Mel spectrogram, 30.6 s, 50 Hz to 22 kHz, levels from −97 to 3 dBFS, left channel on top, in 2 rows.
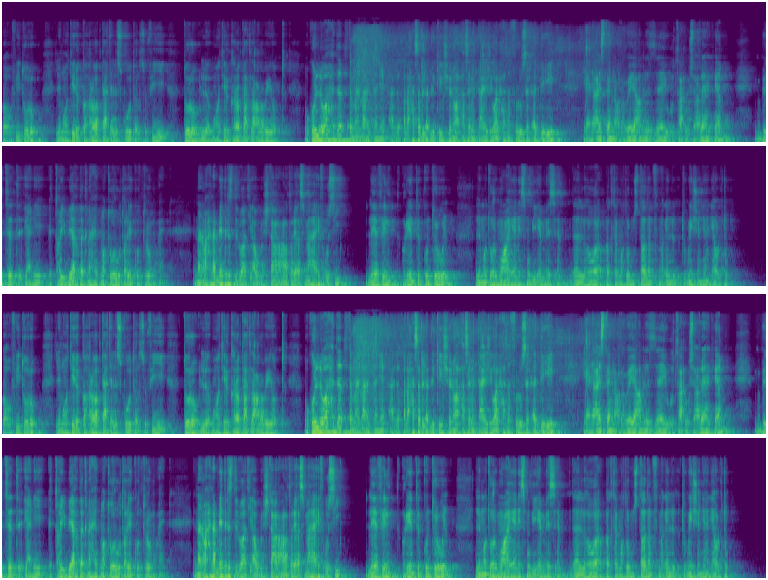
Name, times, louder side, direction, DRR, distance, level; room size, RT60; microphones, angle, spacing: voice 1, 0.0-5.5 6.0-18.5 19.1-22.1 22.5-29.8, right 2 dB, 80° right, 1.3 m, -26 dB
sound 1, 6.9-12.8, right 5 dB, 35° right, 1.8 m, -44 dB
29.5 x 24.5 x 4.0 m
head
